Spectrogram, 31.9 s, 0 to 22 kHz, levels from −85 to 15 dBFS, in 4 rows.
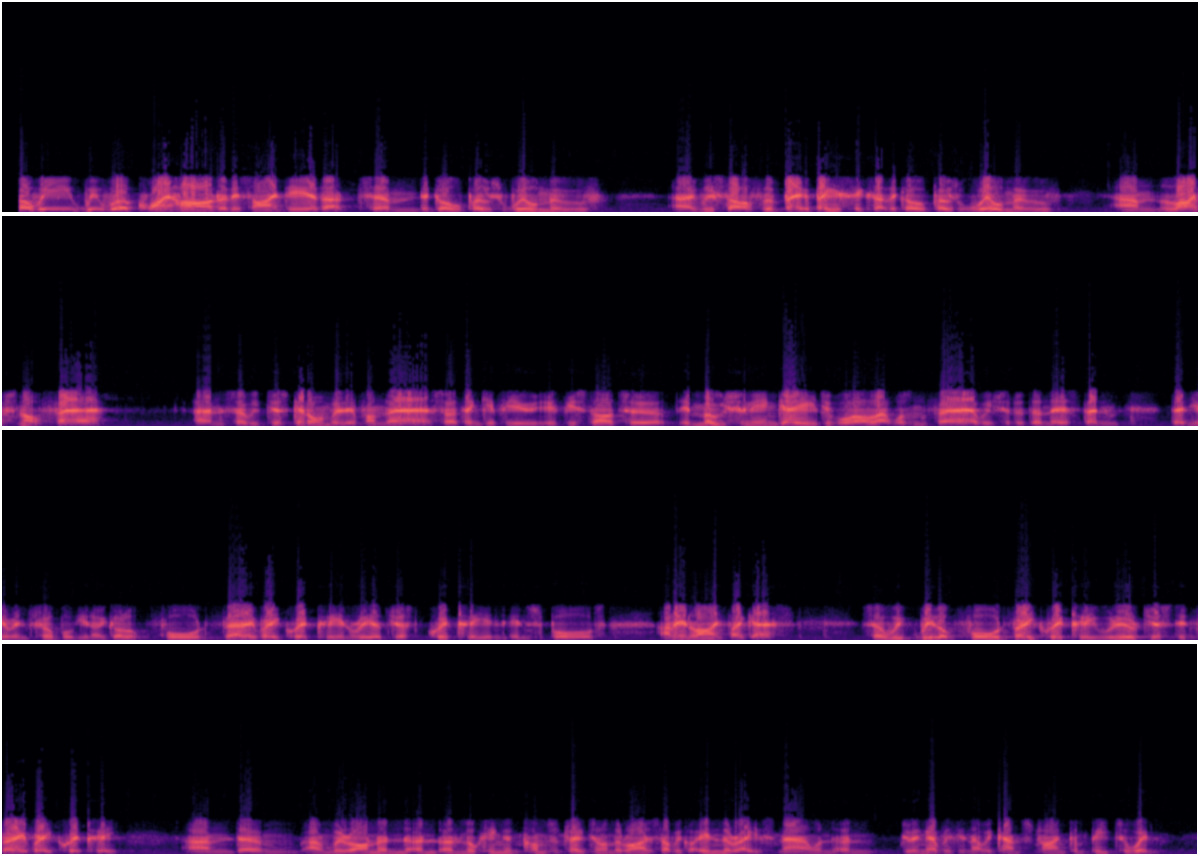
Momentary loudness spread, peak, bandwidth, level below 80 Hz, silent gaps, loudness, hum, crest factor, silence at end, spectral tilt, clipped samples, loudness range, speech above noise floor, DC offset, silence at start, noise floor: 11 LU; -10 dBFS; 8 kHz; -74 dBFS; none; -23 LUFS; none; 16 dB; 0.3 s; -3.5 dB/octave; under 0.1%; 4 LU; 36 dB; under 0.1%; 0.1 s; -61 dBFS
